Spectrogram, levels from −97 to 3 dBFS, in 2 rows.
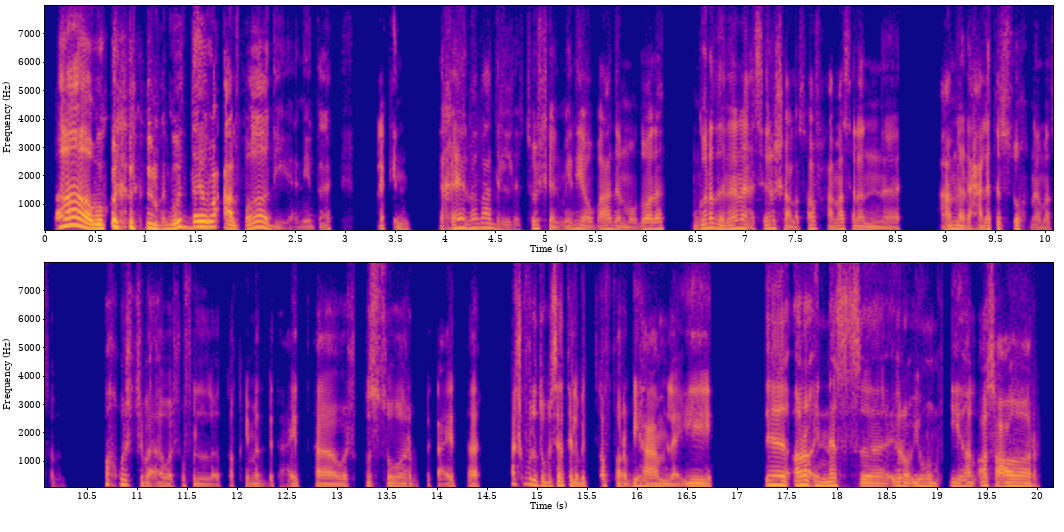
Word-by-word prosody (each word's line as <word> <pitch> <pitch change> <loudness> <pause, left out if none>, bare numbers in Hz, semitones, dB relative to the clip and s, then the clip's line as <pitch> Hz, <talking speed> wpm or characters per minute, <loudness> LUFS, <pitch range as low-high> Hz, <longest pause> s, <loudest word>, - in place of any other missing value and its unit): آه، 245 -8 +10
وكل 150 +8 +8 0.2
المجهود 155 +6 +4
ده 200 - +5
يرُوح 205 0 +8
على - - +6
الفاضي 170 - 0
يعني 95 +4 -17
ده 105 +6 -14 0.5
لكن 105 0 -8 0.3
تخيّل 165 -1 -1
بقى 155 +3 -3
بعد 165 -5 -5
الSocial 95 +1 -10
Media 130 +6 -5
وبعد 120 +2 -5
الموضوع 100 +4 -5
ده، 125 +1 -4 0.3
مجرّد 150 +7 -1
إن 120 - -2
أنا 150 +4 -1
أsearch 135 -1 -5
على 100 -3 -6
صفحة 135 -5 -8
مثلًا، 105 -6 -6 0.4
عاملة 125 +1 -1
رحلات 110 +4 -3
السخنة 115 -7 -7
مثلًا، 95 0 -16 0.4
وأخُش 180 -8 -5
بقى 110 -1 -7
وأشوف 105 +4 -11
ال 95 -2 -9
التقييمات 100 +3 -12
بتاعتها 105 +1 -6
وأشوف 100 0 -8
الصُّوَر 115 -3 -5
بتاعتها، 105 +1 -7 0.3
أشوف 205 0 -3
الأوتوبيسات 145 - -1
اللي 120 -4 +1
بتسفّر 110 +1 -6
بيها 115 +2 -1
عاملة 105 -2 0
إيه، 110 +4 -1 0.6
آآ 165 -2 +5
أراء 160 0 +5
الناس 135 -1 0
إيه 120 +1 -1
رأيهم 125 -2 -1
فيها، 120 -2 -2
الأسعار، 125 -2 0
120 Hz, 155 wpm, -23 LUFS, 105-140 Hz, 0.6 s, آه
